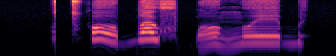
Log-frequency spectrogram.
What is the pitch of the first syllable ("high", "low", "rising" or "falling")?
falling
